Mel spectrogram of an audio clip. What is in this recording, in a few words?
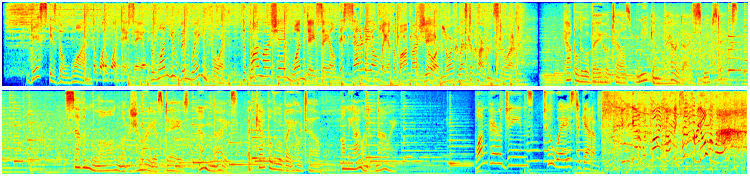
Voiceovers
